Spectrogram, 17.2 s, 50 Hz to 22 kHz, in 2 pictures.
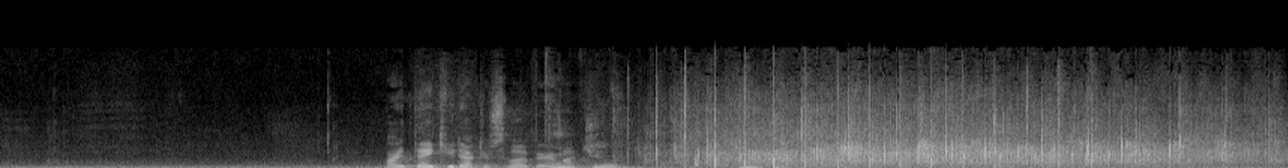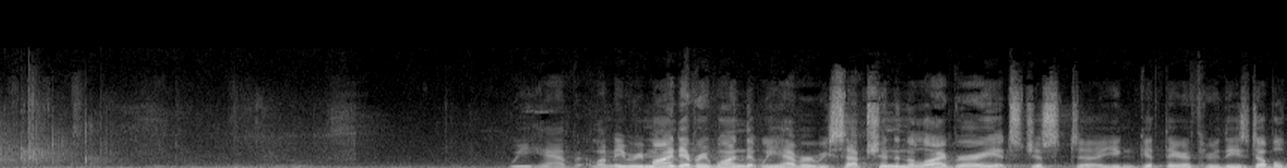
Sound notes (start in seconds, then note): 6.8 applause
